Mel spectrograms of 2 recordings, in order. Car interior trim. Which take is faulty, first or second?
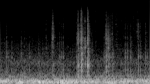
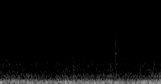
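first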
